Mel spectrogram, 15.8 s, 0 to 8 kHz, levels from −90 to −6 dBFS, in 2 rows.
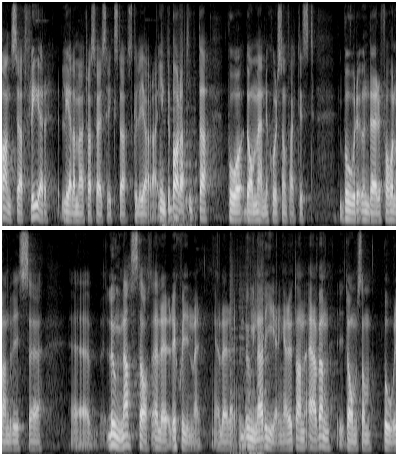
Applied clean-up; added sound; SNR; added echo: neural separator model SepFormer DNS4.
